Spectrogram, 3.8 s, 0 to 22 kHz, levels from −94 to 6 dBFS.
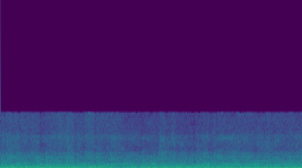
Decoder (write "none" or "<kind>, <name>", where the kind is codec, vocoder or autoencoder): codec, SNAC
